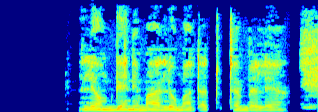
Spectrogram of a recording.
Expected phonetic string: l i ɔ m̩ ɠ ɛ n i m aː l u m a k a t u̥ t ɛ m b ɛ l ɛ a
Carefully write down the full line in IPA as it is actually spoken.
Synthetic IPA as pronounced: l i ɔ m̩ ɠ ɛ n i m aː l u m a t a t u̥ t ɛ m b ɛ l ɛ a

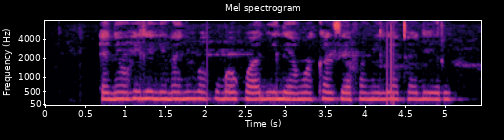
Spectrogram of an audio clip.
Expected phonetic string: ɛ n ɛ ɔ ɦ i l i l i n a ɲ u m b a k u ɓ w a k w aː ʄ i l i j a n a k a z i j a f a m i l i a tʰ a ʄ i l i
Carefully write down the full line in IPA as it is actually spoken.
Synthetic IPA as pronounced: ɛ n ɛ ɔ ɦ i l i l i n a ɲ u m b a k u ɓ w a k w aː ʄ i l i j a m a k a z i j a f a m i l i a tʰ a ʄ i ɾ i

